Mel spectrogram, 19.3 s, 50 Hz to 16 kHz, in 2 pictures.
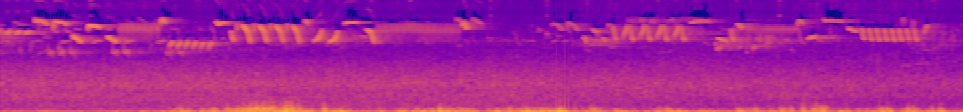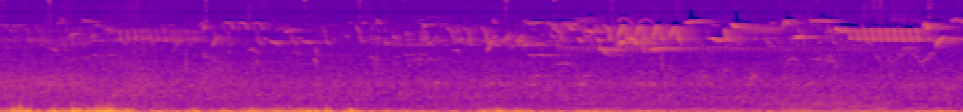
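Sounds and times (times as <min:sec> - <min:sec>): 
bird song with high trilled and twittering phrases in a meadow: 0:00.0 - 0:19.2.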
